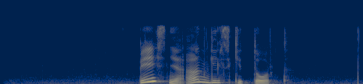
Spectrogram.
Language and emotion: Russian, neutral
